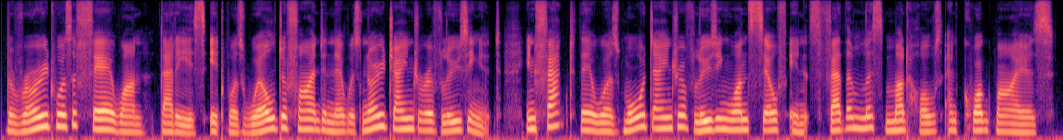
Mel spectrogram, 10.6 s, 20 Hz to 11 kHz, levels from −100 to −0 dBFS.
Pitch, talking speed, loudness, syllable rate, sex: 185 Hz, 210 wpm, -18 LUFS, 5.3 syllables/s, female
